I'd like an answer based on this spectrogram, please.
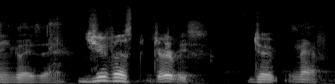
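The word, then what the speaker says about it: Jervas: Como que é a pronúncia em inglês? Jervis. Né? Jervis.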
